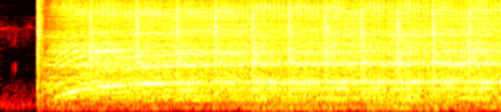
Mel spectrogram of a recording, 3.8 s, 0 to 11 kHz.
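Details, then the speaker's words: Homebuilt Glasair-type plane, 215 hp four-cylinder engine, after 21 years in a museum: starter cranking to build oil pressure, quick spin-up then steady whine with even compression pulses about twice a second, turning freely without firing; oil pressure rose. "now I'm going to crank it to see if it'll build oil pressure"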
